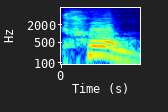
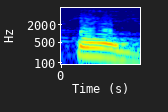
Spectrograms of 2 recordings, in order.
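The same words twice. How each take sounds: First: "comb" as khome, b silent; correct pronunciation. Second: "comb" said the mistaken way; wrong pronunciation. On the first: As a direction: say "comb" with a breath of air on the k. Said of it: "it's a comb". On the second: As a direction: say "comb" with an unaspirated k, as a learner would. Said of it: "not comb". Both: Shown as a demonstration.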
